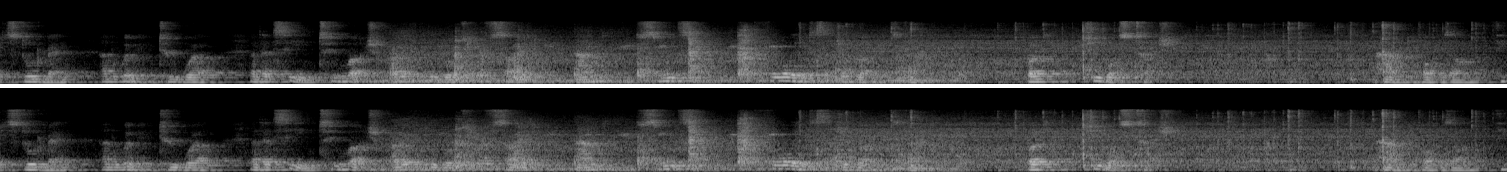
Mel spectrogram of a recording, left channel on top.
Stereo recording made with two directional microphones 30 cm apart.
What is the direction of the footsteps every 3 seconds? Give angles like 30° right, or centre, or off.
off, 40° left, centre, 20° right, off.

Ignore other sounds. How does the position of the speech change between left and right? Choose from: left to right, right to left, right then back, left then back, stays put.
stays put.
